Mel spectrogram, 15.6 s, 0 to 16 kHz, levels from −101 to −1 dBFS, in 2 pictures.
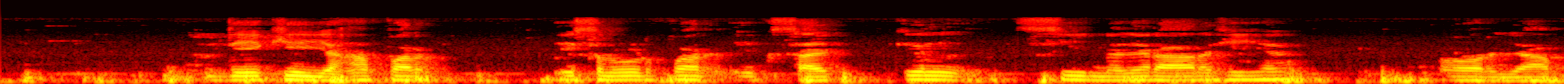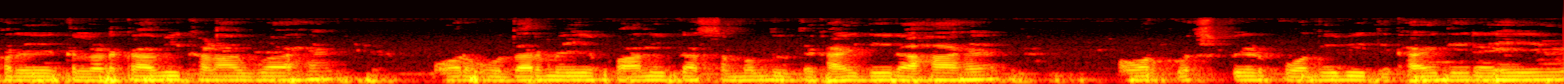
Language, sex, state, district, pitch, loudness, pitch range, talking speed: Hindi, male, Uttar Pradesh, Hamirpur, 125 Hz, -31 LUFS, 120-130 Hz, 155 wpm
